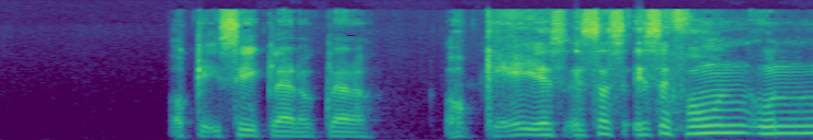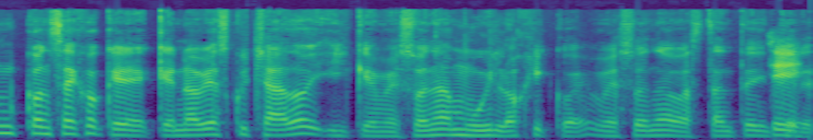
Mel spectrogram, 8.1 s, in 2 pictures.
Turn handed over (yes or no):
yes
